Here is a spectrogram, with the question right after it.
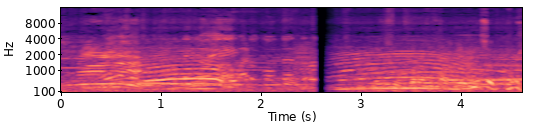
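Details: Cattle mooing at the Bekonang animal market, Sukoharjo, Indonesia, with a Pegon-cross calf present: two long, wavering moos separated by a brief silent gap, with busy market noise behind.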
